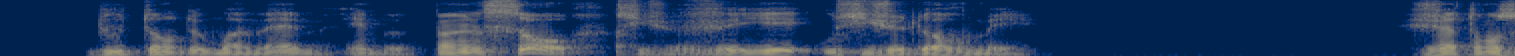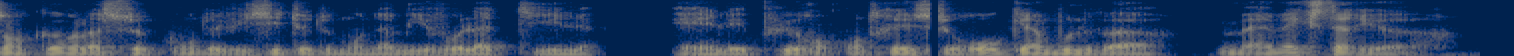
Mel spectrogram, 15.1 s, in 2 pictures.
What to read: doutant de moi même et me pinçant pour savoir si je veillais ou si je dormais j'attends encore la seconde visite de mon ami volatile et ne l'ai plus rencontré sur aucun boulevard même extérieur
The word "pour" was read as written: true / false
false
